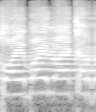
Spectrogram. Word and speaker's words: তালাক: এই তালাক আর তলাক মনে আছে? হ্যাঁ। শব্দটা তালাক নয়। শব্দটা হলো তলাক। স্বামী স্ত্রী ঝগড়া করতে করতে কি দেয়? তালাক দেয় না। ওটা তালাক নয় শব্দটা। লামারিফ। বাংলা উচ্চারণ হল তলকার ক।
